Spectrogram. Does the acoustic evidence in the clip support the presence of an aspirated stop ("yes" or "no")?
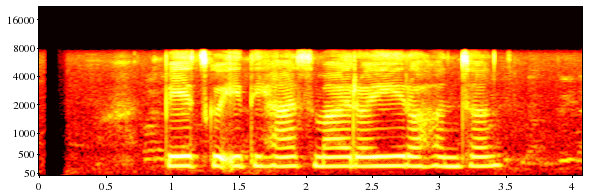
yes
